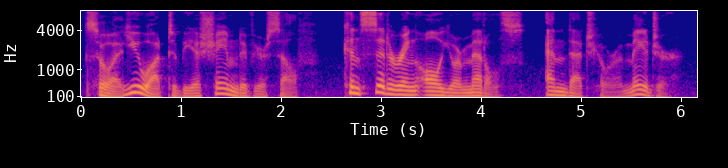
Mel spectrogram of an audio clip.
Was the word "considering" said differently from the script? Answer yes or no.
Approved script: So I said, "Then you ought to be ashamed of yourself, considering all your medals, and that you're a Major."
no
